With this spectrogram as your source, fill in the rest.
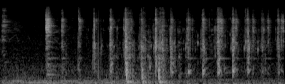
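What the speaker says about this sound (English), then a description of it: "And I'll start by whisking the eggs." Eggs being whisked for a blackberry batter, a quick run of sharp, close scraping beats against the bowl at an uneven pace with no talk.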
